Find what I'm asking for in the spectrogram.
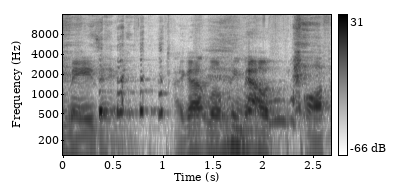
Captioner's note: laughing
